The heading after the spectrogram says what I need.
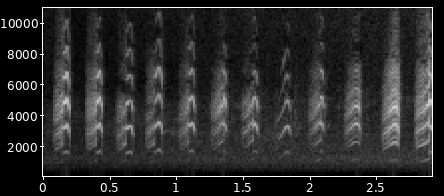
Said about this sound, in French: Il y a donc des bébés faucons dont on entend vraiment le bruit caractéristique.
